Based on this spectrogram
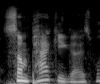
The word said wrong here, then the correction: Sanpaku: what? – No, Sanpaku.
